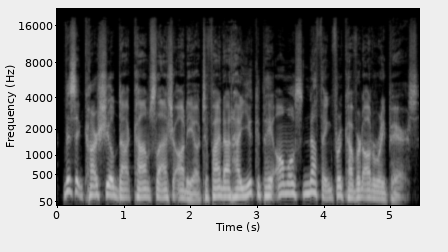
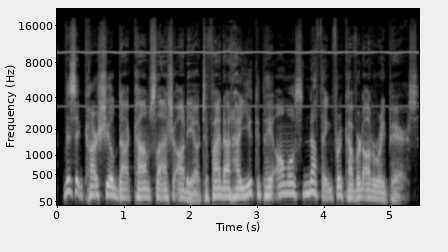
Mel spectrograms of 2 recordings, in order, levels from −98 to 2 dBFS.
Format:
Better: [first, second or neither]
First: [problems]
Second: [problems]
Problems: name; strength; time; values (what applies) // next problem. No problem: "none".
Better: first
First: none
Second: high-pitched whine; noticeable; throughout; 10 kHz, 15 dB below the speech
